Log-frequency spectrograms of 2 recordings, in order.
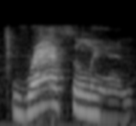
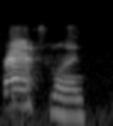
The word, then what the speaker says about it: wrestling: Wrestling is a southern way of, it's a southern term. – You said it wrong. It's wrestling. – Oh, yeah, Jesus. – It's wrestling.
